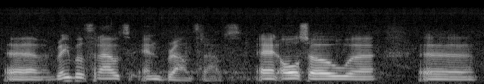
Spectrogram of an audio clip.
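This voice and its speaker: A man's voice: mid-range voice, slow, a little hiss or hum. A man from the Netherlands with a Dutch accent, talking through a fishing game tutorial with many hesitations and fillers. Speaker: gamer making a tutorial. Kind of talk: casual gameplay tutorial commentary.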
